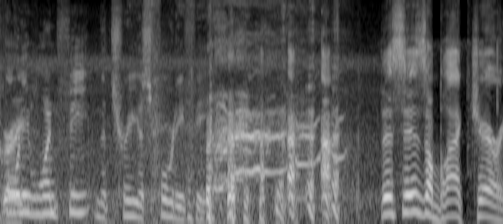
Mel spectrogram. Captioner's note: both laugh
